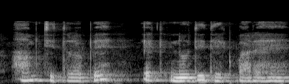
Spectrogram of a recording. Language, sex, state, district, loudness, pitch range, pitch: Hindi, female, Tripura, West Tripura, -17 LUFS, 160-195 Hz, 175 Hz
